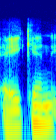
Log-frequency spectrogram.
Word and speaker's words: Akin: And Aiken is so easy. It is just four letters, and it is exactly the way it sounds. Aiken is spelled A-K-I-N.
